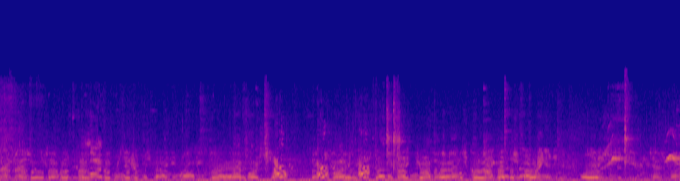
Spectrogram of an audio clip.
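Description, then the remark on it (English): Sheepdogs bark and yip repeatedly in quick, uneven bursts while moving sheep on farmland, over a steady outdoor background with what sounds like indistinct voices underneath. “… talks about moving sheep from farmland to farmland around here with his sheep dogs.”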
